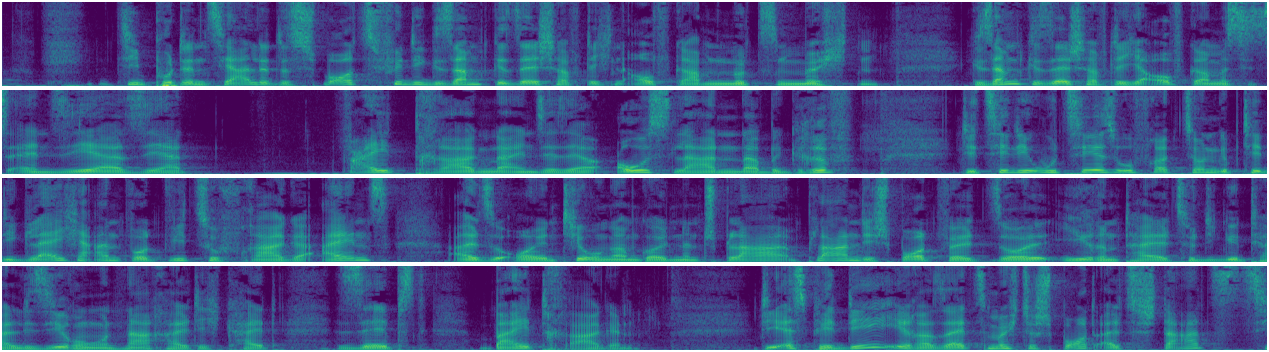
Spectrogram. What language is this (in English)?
German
